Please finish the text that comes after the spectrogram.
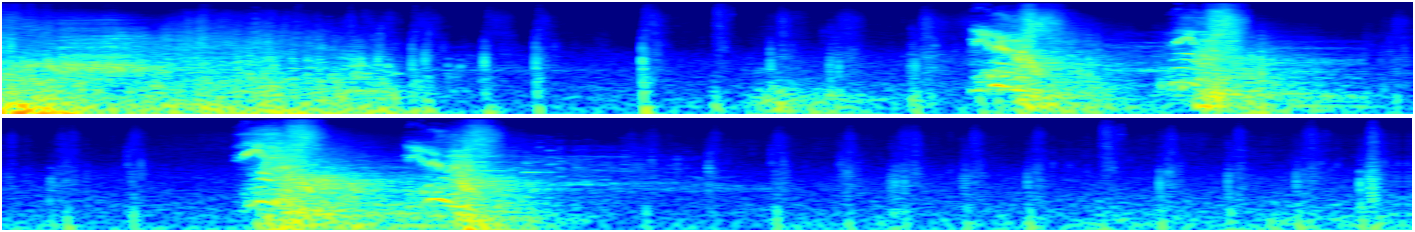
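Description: A Depulso spell cast in the Hogwarts Legacy video game: two pairs of loud, surging magical whooshes over the character's steady, thudding footsteps.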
